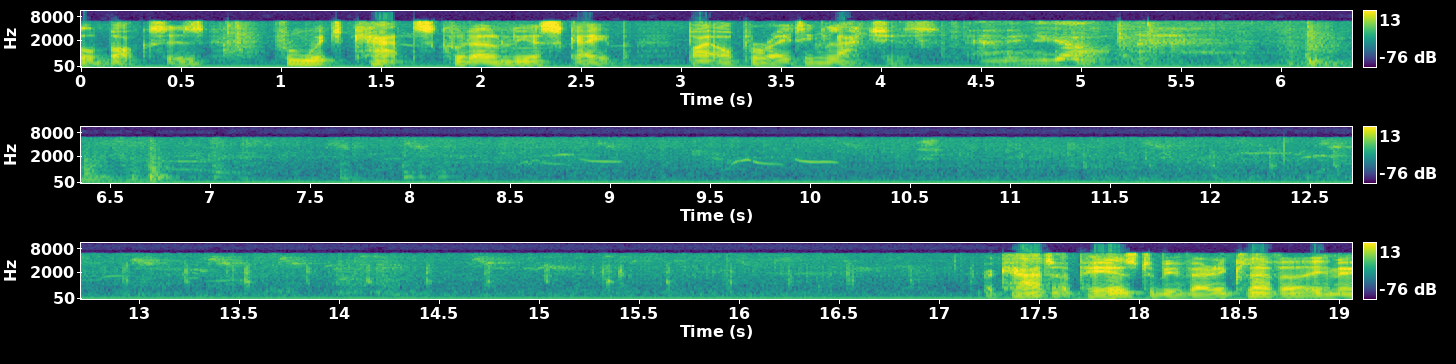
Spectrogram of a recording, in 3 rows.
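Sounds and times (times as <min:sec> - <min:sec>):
faint steady hiss: 0:00.0 - 0:19.0
small birds chirping: 0:06.8 - 0:19.0.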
